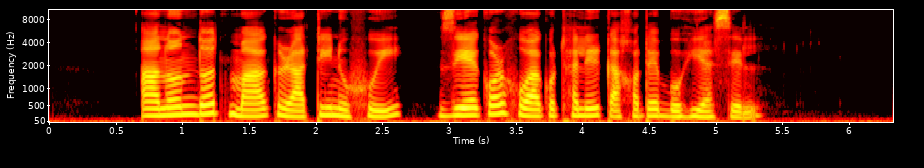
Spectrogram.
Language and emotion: Assamese, neutral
